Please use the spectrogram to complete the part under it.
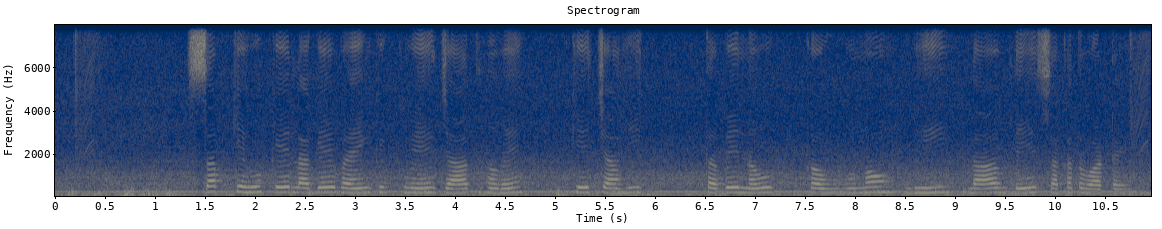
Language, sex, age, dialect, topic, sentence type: Bhojpuri, female, 60-100, Northern, banking, statement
